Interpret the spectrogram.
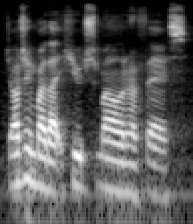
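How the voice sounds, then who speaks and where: A man's voice: medium pitch, fairly even intonation, fairly quick. A man reading a first-person story aloud as dramatic narration for a fan audio drama.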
